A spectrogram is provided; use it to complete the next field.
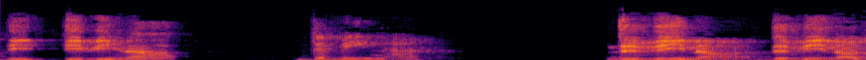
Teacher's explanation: the stress is only actually second syllable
